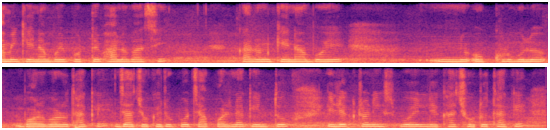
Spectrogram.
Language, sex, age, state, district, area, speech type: Bengali, female, 18-30, West Bengal, Purba Bardhaman, urban, spontaneous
